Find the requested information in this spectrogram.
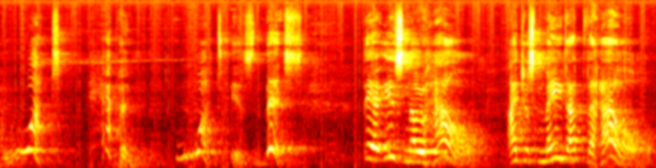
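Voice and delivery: high, loud, slow amazement; a mother who can't believe her eyes; Yashoda's startled high cry of disbelief; bewildered mother. Acted. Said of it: "she was speaking like this".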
